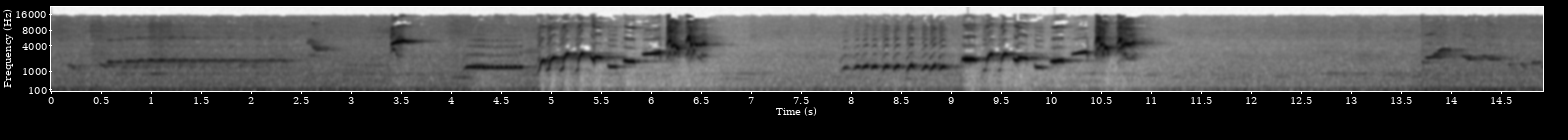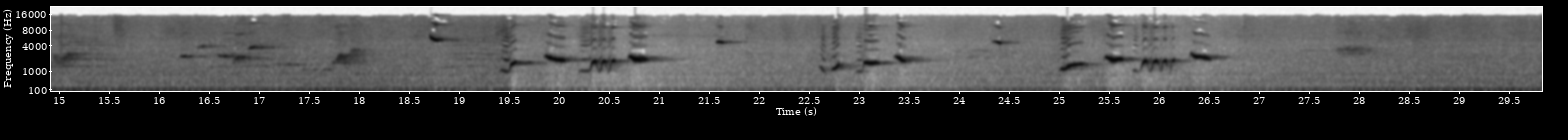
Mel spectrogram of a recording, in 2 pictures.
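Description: White-rumped shama (murai batu) in full song, about five loud bouts of fast, sharply rising whistled notes. Quieter, softer chirps come between the bouts over a steady low hum.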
